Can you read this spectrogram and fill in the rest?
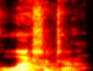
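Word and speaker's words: Ouachita: Their name has also been pronounced Washita by English speakers.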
